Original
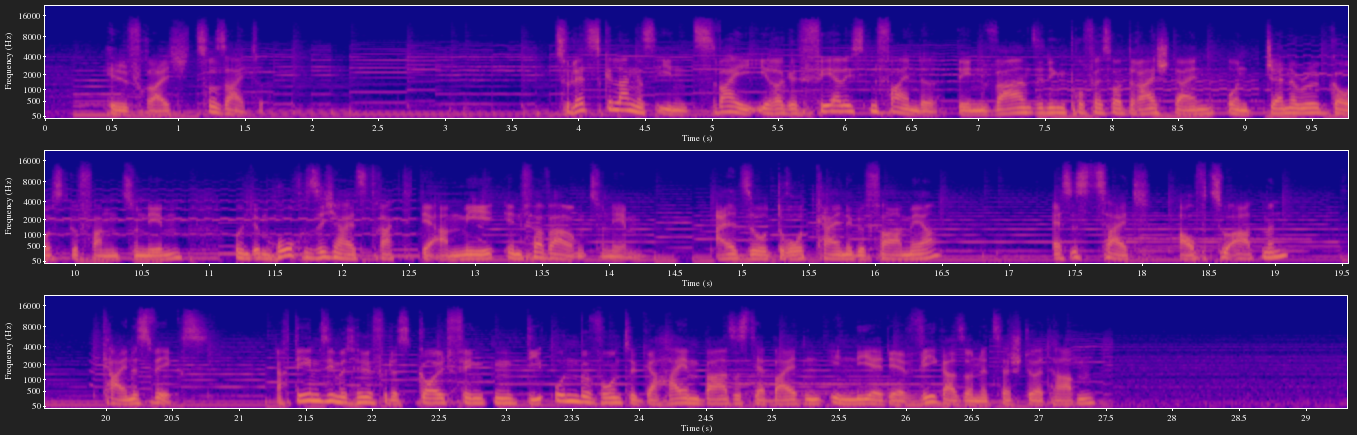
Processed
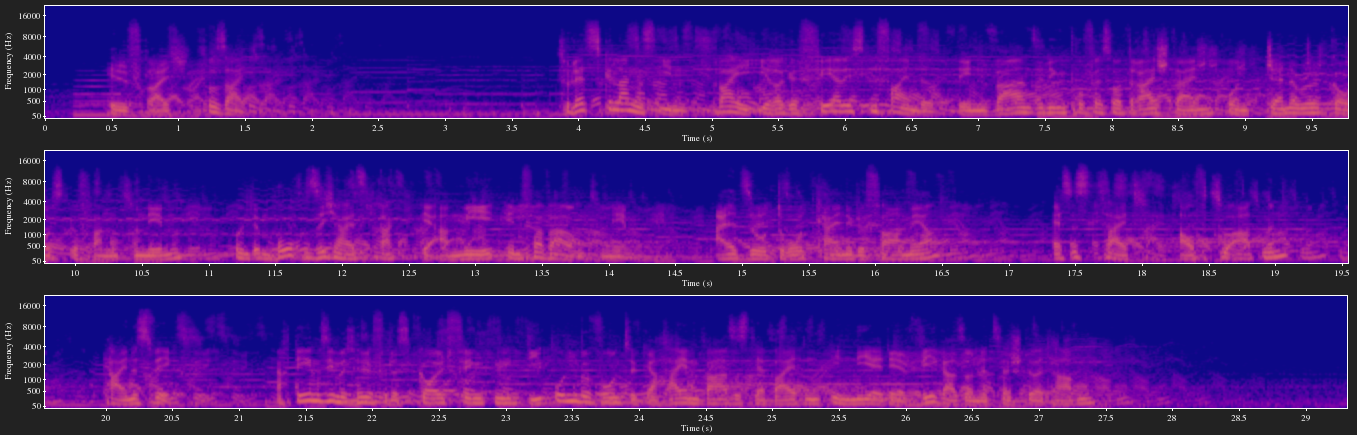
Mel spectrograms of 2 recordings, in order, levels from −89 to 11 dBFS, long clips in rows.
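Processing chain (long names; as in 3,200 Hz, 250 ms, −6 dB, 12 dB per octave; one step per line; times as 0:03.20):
low-pass that shuts in the quiet parts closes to 650 Hz, open at −27 dBFS
echo through a band-pass that steps 126 ms, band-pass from 570 Hz, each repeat 1.4 octaves, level −7.5 dB
feedback echo with a swinging delay time 291 ms, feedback 49%, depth 140 cents, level −11.5 dB
level −7.5 dB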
